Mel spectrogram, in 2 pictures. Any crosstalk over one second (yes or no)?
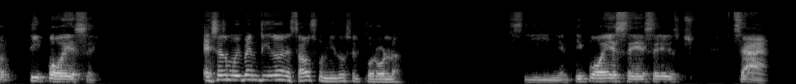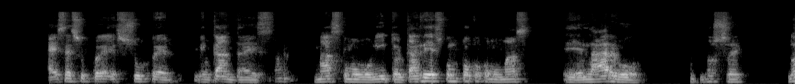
no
